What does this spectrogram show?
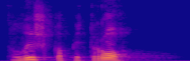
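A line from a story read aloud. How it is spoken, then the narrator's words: Mysterious voice. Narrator (Russian): начал Николка таинственным голосом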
